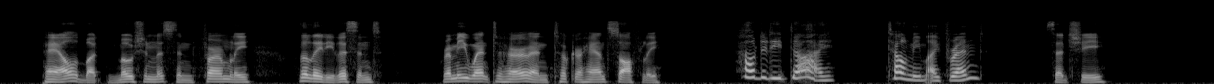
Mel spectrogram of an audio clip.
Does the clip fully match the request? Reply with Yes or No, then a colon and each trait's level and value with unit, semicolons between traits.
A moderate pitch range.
No: wide, 6.8 semitones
